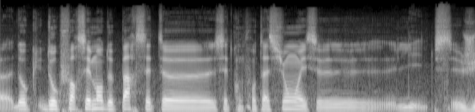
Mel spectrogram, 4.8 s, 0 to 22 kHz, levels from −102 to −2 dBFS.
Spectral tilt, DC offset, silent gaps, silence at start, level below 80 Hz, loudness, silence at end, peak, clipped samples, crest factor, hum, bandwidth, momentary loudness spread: -5.5 dB/octave; under 0.1%; none; 0 s; -44 dBFS; -18 LUFS; 0 s; 0 dBFS; under 0.1%; 18 dB; none; 17 kHz; 9 LU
